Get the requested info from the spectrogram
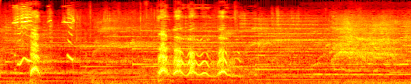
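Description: A small dog whimpering and yipping: short rising-and-falling calls in the first second, then a longer wavering whine about two and a half seconds in, over background music with held tones.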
